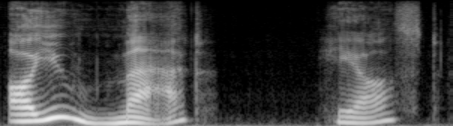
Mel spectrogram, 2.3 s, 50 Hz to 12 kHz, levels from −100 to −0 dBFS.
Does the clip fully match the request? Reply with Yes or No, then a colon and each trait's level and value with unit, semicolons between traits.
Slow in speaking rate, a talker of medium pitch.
Yes: slow, 130 wpm; medium, 170 Hz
